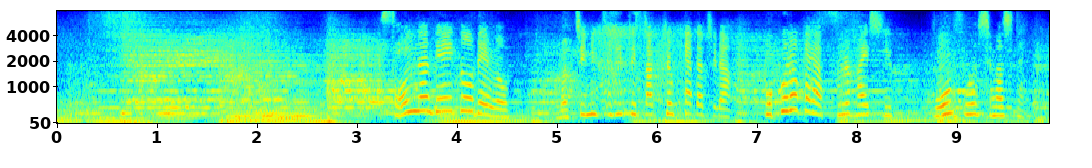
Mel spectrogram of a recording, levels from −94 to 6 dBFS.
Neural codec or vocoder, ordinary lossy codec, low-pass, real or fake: codec, 16 kHz, 1 kbps, X-Codec, HuBERT features, trained on general audio; none; none; fake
